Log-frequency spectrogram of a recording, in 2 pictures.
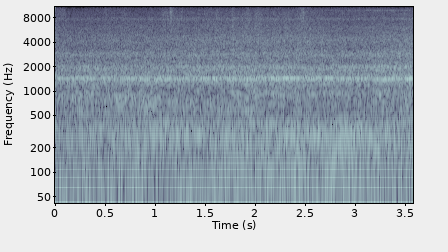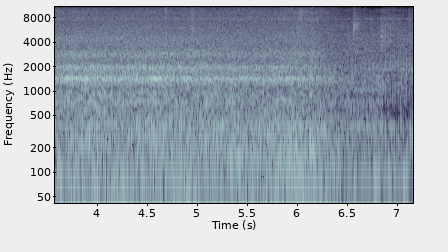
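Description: Sunrise Express sleeper train heard from inside while running: a steady low rumble with a thin steady high tone over it. About six seconds in, the tone drops out and the rumble gets slightly quieter.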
